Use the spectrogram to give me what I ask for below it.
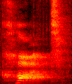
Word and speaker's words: caught: what that word is it's got some silent sounds silent letters caught don't get caught uh oh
